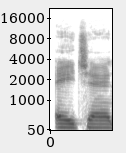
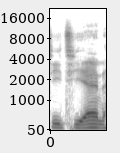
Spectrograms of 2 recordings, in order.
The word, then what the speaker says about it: Etienne: And I think he's going a little too low in fantasy drafts, that being Travis Han, Travis ETN, however you want to pronounce it. I do believe it is actually Han though.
